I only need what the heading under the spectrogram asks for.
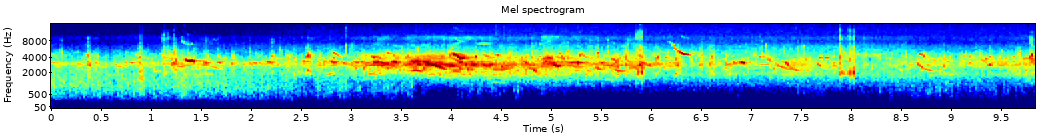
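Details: On the Napa wetlands in California, a large murmurating flock of red-winged blackbirds makes a dense, unbroken chatter of high chips, whistles and squeaky notes, with a soft rush of background noise.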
